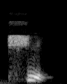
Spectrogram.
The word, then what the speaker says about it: Xi: Ši. – Je vidět, že jí zanedbal hodiny čínštiny na základní škole, kdyby si nevěděl, že to je ši, kdo to vyslovuje.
